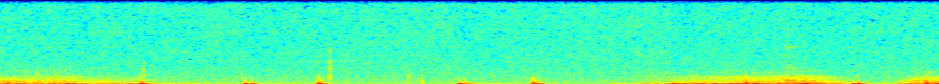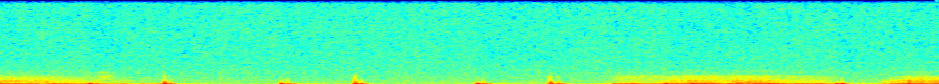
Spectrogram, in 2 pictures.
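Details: Normal heartbeat recorded in real time from a sleeping person who rolled over during a sleep recording, with snoring also present.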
